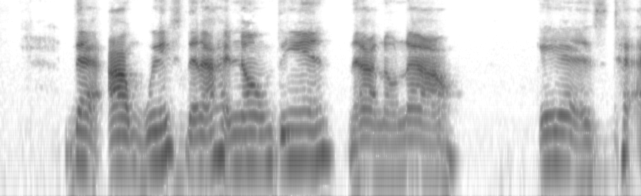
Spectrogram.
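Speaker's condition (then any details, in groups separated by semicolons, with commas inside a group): Cerebral palsy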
